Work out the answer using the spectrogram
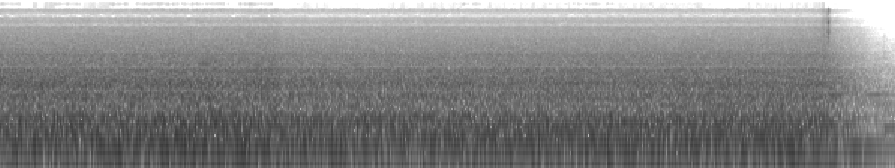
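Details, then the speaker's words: Attic gas furnace, thermostat wires jumped to W (heat call) to power on: steady even whoosh of airflow with low hum, no scraping or rattle as fan starts; fan running smoothly, normal. "If I push it in, I will have power. Supposed to be the heat start. Here is the fan already starting."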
